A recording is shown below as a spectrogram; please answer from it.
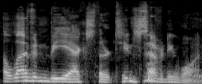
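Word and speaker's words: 11B-X-1371: what's it from just let him spell it it's spelled one one b dash x-1371 that's how you pronounce it that's how you pronounce it or for the layman 11bx 1371 is the title of the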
